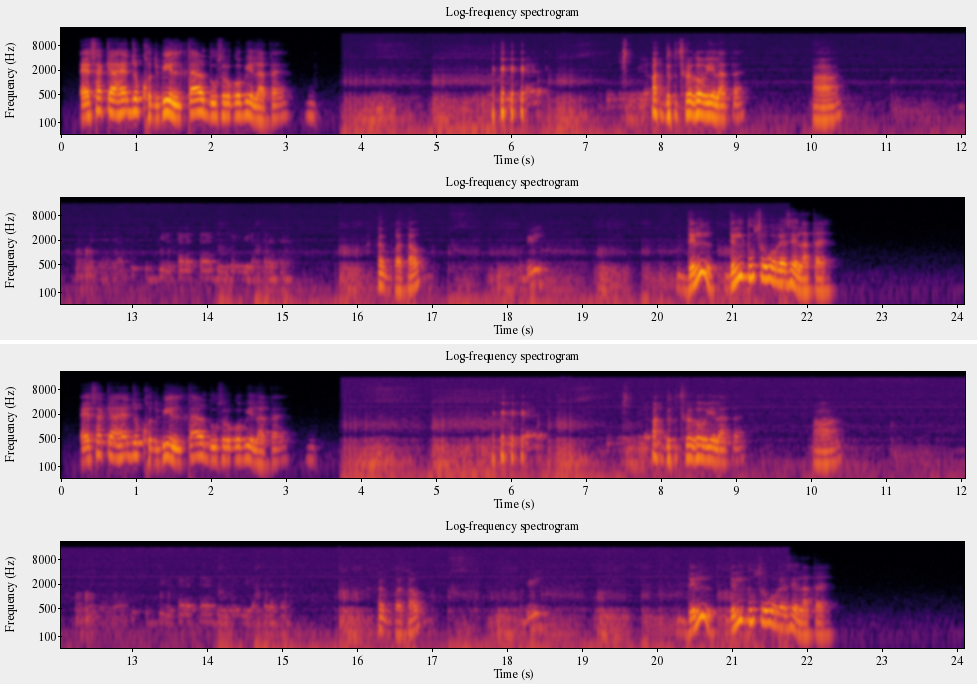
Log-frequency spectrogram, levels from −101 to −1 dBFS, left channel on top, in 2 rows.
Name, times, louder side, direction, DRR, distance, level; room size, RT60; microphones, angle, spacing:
voice 1, 0.2-3.4 5.9-6.0 7.9-9.1 10.0-10.4 16.3-16.8 20.3-22.3, left 6 dB, 90° left, 5 dB, 0.5 m, -28 dB
sound 1, 3.7-21.8, right 1 dB, 50° right, 1.3 m, -49 dB
voice 2, 4.2-4.5 5.5-6.4 7.1-8.1 11.4-11.6 11.9-15.2 16.8-17.0 18.1-18.6 21.4-21.7, left 2 dB, 30° left, -3 dB, 2.3 m, -49 dB
11.0 x 5.4 x 3.0 m, 0.31 s
head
